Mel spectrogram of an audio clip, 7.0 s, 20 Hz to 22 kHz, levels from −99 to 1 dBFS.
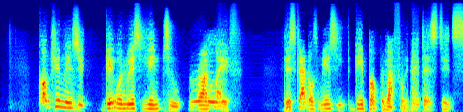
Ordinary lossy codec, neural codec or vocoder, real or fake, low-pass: none; codec, 44.1 kHz, 0.9 kbps, DAC; fake; 19.8 kHz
